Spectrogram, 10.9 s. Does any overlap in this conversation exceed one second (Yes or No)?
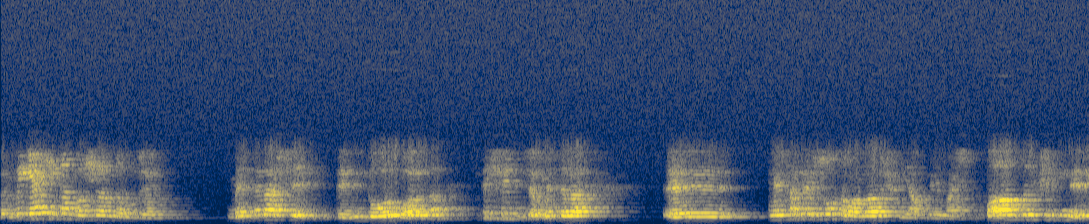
No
